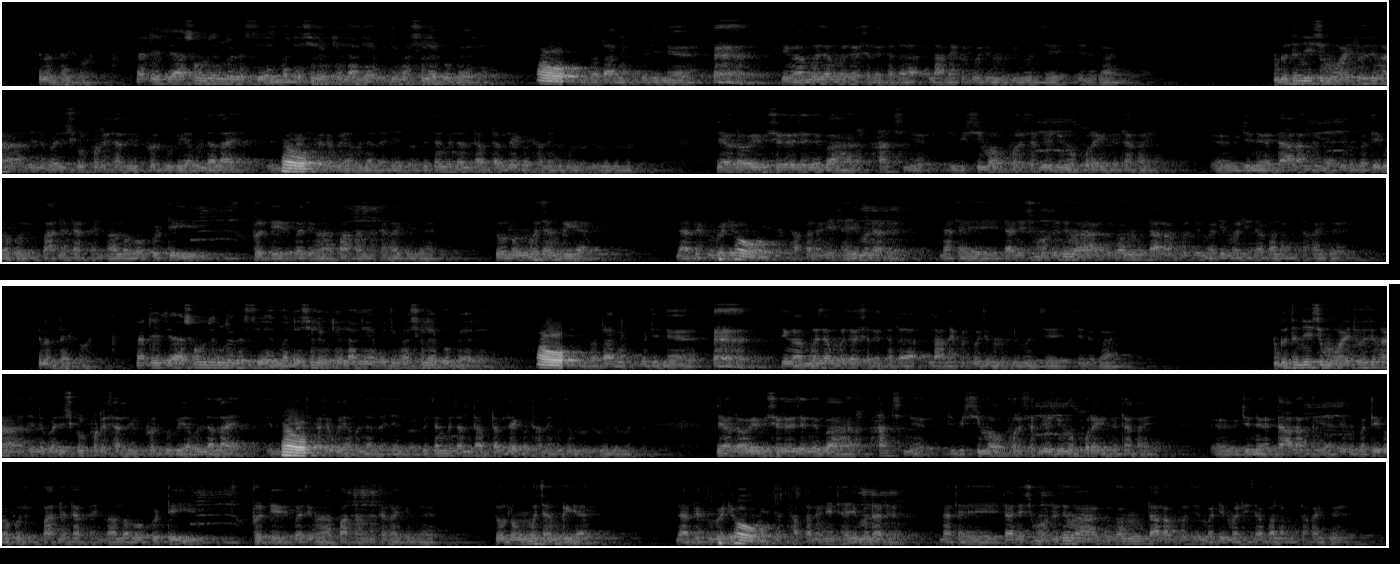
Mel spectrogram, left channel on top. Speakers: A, on the right; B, on the right.
A: सोलोंथाइखौहाय नाथाय जोंहा समजों लोगोसे माने सोलोंथाइ लानायाबो जोंहा सोलायबोबाय आरो
B: औ
A: जेनेबा दा बेफोरबायदिनो जोंहा मोजां मोजां सोलोंथाय लानायफोरखौ जों नुनो मोनसै जेनबा गोदोनि समावहायथ' जोंहा जेनबा स्कुल फरायसालिफोरबो गैयामोन नालाय जेनबा
B: औ
A: खाथि खालायाव गैयामोन नालाय जेनबा गोजान गोजान दाब दाब जायगायाव थानायखौ जों नुनो मोनोमोन जेरै बिसोरो जेनबा हान्थिनो बिसिमाव फरायसालियाव जोङो फरायहैनो थाखाय बिदिनो दालां गैया जेनेबा दैमाफोर बारनो थाखाय मा माब्लाबाफोर दैफोर देरोबा जोंहा बारलांनो थाखाय जोङो दलं मोजां गैया दा बेफोरबायदियावबो
B: औ
A: जों एसे थाबथानानै थायोमोन आरो नाथाय दानि समावथ' जोंहा गोबां दालांफोर जेनबा दैमा दैसा बारलांनो थाखायबो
